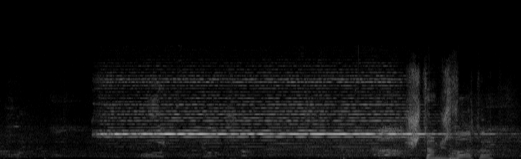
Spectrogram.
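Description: A whistle blows sharply.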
